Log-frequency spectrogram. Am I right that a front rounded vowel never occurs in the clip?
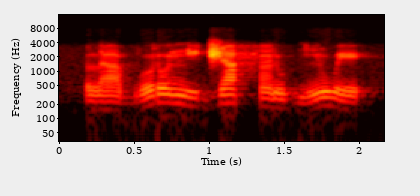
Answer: yes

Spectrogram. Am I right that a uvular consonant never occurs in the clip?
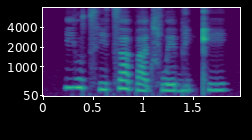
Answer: yes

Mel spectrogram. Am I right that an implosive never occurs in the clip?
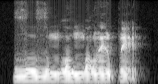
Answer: yes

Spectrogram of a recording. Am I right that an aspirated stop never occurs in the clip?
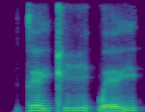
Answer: no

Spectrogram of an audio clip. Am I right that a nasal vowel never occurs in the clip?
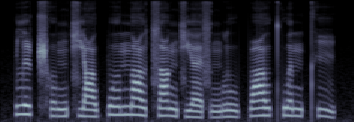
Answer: yes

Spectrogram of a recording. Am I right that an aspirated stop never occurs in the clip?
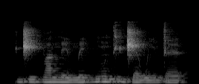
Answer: yes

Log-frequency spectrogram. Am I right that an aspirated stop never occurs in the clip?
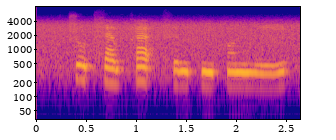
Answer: no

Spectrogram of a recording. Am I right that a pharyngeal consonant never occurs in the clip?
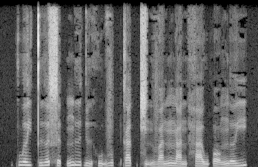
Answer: yes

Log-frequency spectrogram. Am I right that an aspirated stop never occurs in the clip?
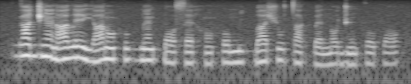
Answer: yes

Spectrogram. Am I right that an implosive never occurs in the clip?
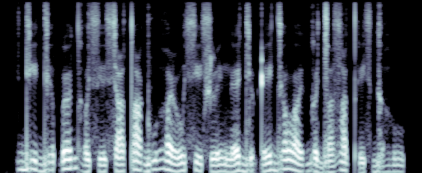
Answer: no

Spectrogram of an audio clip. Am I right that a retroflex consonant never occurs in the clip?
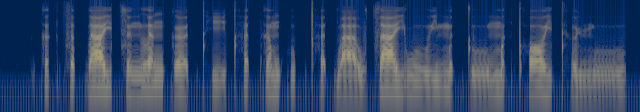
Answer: yes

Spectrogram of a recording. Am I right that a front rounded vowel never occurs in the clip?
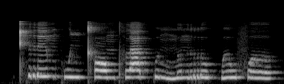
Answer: yes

